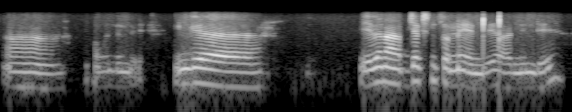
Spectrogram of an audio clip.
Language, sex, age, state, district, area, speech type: Telugu, male, 30-45, Andhra Pradesh, Vizianagaram, rural, conversation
